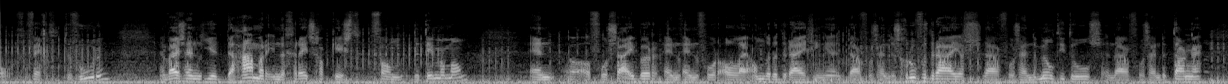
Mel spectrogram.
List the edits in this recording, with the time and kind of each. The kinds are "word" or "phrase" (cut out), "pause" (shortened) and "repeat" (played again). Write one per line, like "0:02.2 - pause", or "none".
0:02.0 - word
0:06.8 - repeat
0:09.8 - word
